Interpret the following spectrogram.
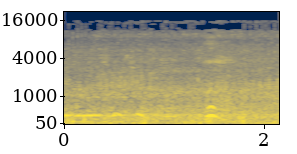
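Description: Wind rumble on the microphone and road traffic, heard from a road bike riding along a busy main road.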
